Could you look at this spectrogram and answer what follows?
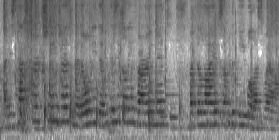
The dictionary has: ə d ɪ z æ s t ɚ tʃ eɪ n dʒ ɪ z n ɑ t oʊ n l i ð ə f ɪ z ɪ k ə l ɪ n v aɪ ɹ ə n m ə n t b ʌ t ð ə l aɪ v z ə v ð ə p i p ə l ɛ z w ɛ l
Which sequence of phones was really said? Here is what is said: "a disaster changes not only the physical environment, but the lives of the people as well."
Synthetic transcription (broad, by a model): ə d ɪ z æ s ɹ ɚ tʃ eɪ n dʒ ɪ z n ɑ t oʊ n l i ð ə f ɪ z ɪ k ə l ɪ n v aɪ ɹ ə n m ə n t b ʌ t ð ə l aɪ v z ə v ð ə p i p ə l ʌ z w ɛ l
